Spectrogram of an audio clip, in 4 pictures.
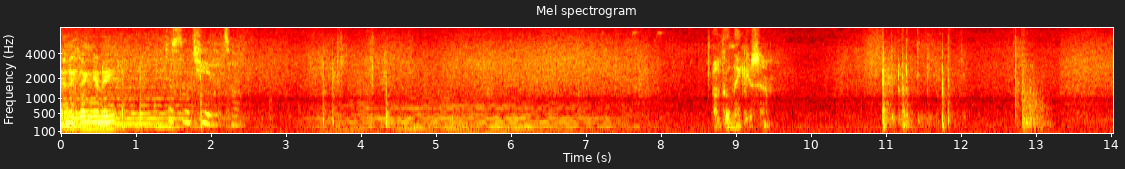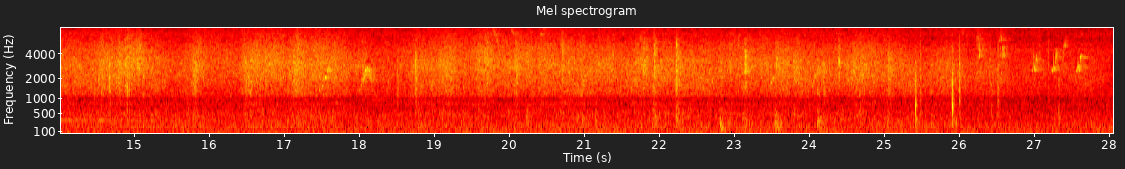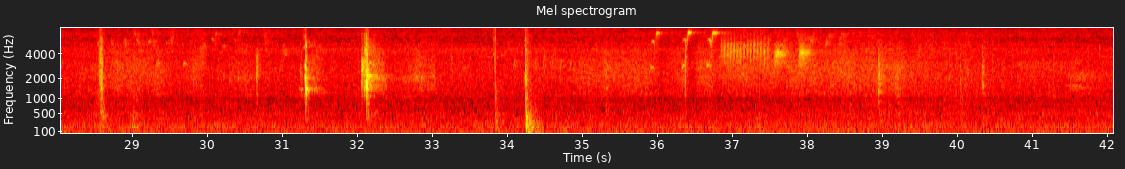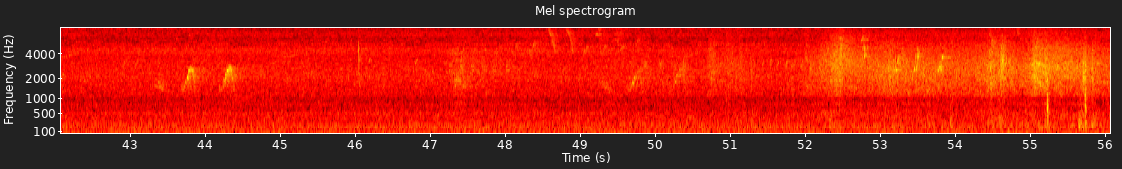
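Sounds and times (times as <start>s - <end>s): steady high hiss: 0.0s - 27.0s.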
